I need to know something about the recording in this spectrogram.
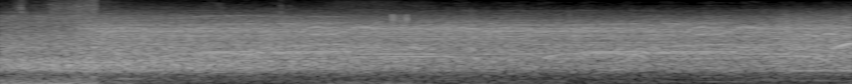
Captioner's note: crowd cheering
